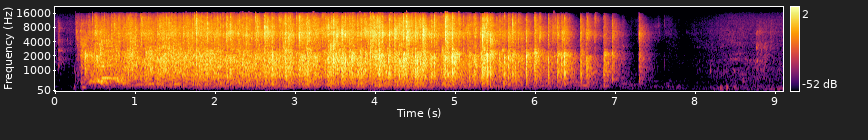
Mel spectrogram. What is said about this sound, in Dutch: Mag ik een applaus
